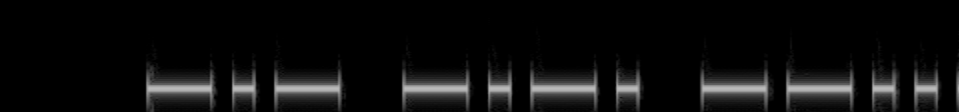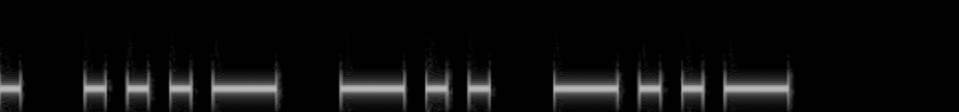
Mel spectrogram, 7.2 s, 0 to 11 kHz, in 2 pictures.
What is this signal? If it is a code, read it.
Morse code, heard as a keyed tone, about 15 wpm, 700 Hz. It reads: KC7VDX
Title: USA Call Signs - 6 Characters - Repeated 3x - 15wpm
